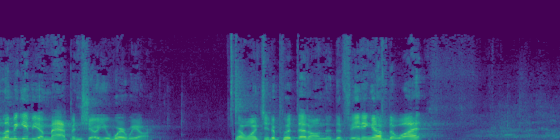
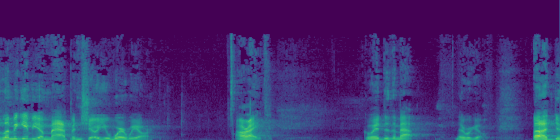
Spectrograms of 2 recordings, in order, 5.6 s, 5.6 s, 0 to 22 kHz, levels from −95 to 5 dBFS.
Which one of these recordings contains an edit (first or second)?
first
